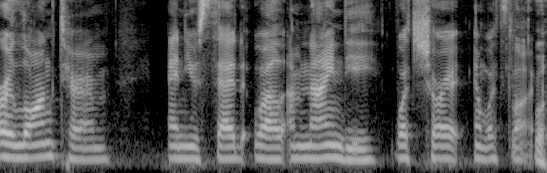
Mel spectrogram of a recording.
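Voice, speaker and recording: A woman speaks in an Israeli accent at a fairly low pitch. The recording is very clean, with a silent background. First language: Hebrew. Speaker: podcast host. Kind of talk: casual interview.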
